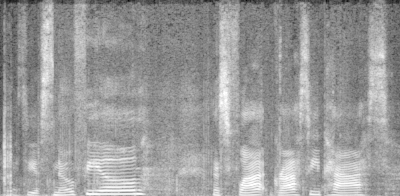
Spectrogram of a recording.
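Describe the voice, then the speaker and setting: A woman interviewing and hiking outdoors on a mountain trail, talking in an animated, excitable way. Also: mid-range voice, takes it slowly, a little hiss or hum. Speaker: interviewer and hiker. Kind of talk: on-location chat during a hike.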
